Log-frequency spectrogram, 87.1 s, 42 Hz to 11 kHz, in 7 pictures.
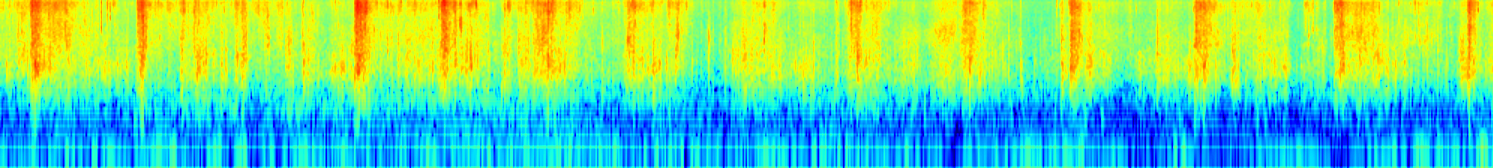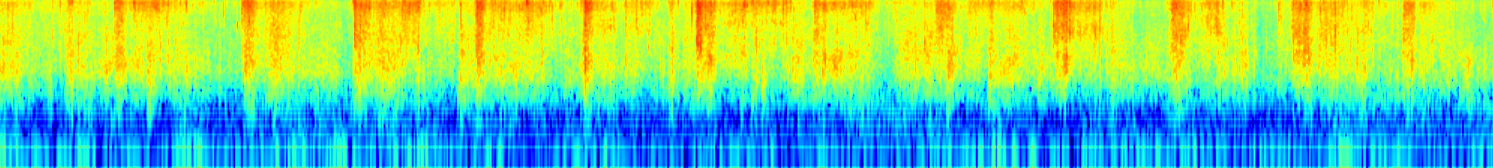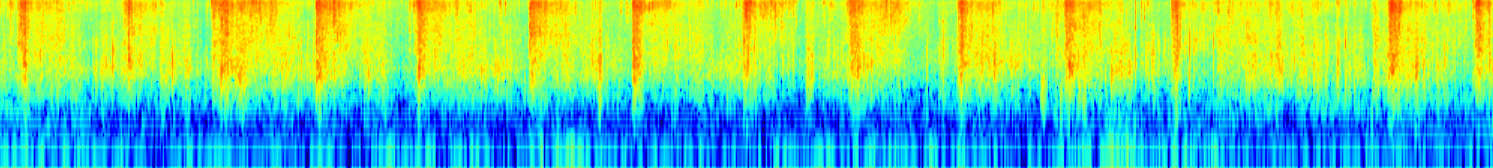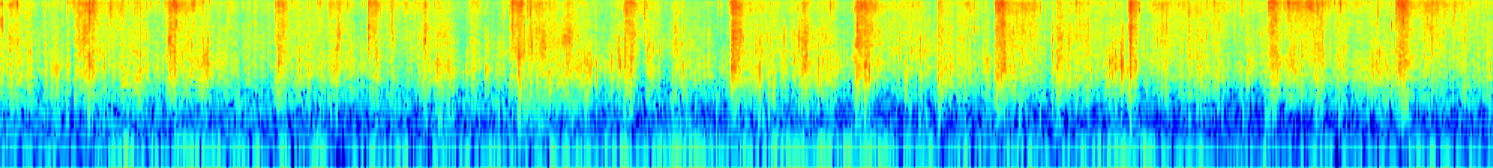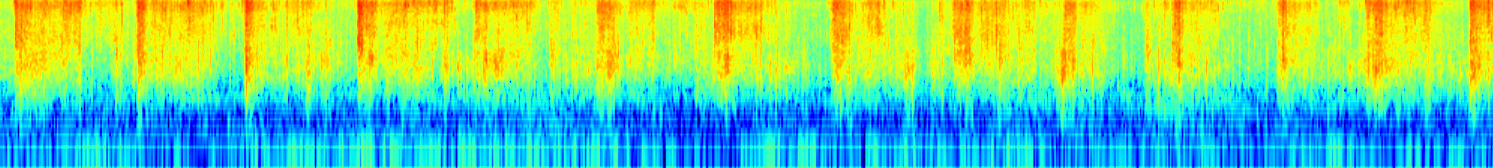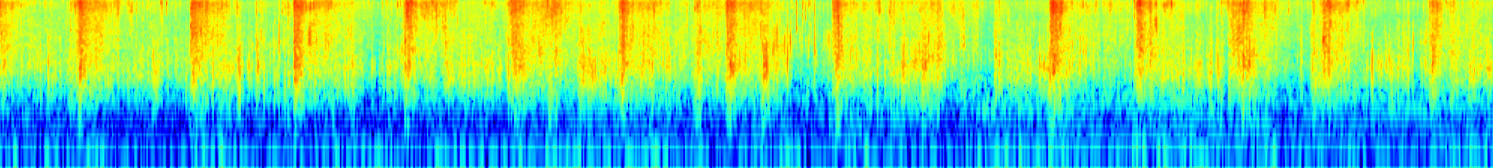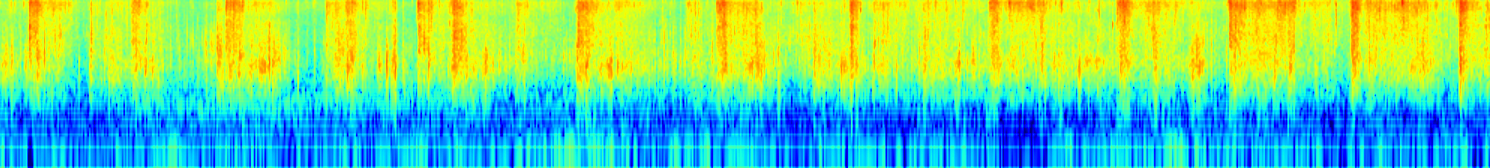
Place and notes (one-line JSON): {"title": "Keeler, CA, USA - Walking in Bacterial Pond on Owens Lake", "date": "2022-08-25 11:00:00", "description": "Metabolic Studio Sonic Division Archives:\nWalking on edge of bacterial pond on Owens Dry Lake. Recorded with Zoom H4N recorder", "latitude": "36.45", "longitude": "-117.91", "altitude": "1085", "timezone": "America/Los_Angeles"}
